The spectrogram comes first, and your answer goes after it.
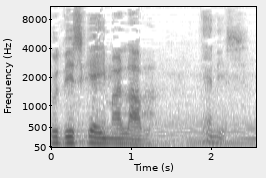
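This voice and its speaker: Speaking with a Swedish accent, a man goes at a fairly slow pace. There is music in the background. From Sweden. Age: 70s. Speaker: retired tennis player, hall of fame inductee. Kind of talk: acceptance speech.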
